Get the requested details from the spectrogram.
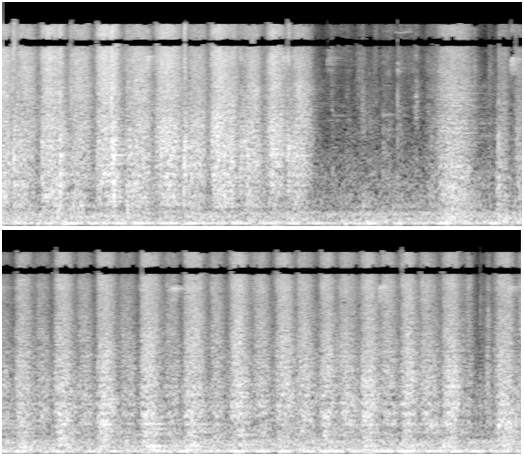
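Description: A wet, foamy, patterned woven pile area rug lying on a plastic sheet is scrubbed with a wooden-handled black bristle push brush. Quick back-and-forth strokes, roughly two per second, make a steady, bright, rasping swish with a wet undertone, easing briefly near the middle before picking up again.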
